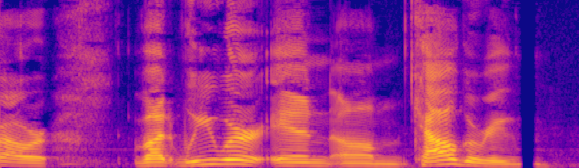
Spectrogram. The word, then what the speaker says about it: Calgary: but we were in Calgary. That's how Americans say it, not Calgary, like the Canadians say it.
